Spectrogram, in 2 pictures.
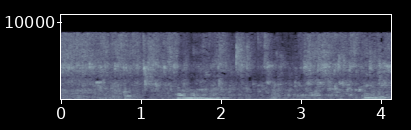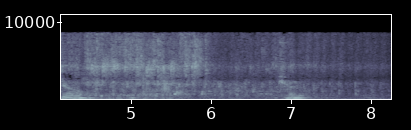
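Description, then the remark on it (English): Shower water runs steadily as a loud, constant hiss, filling the whole recording while a person speaks briefly over the spray. “So, let's turn on some water.”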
